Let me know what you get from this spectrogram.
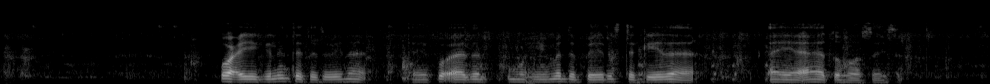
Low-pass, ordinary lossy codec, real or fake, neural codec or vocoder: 7.2 kHz; none; fake; codec, 16 kHz, 8 kbps, FunCodec, trained on Chinese and English, 25 frames a second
